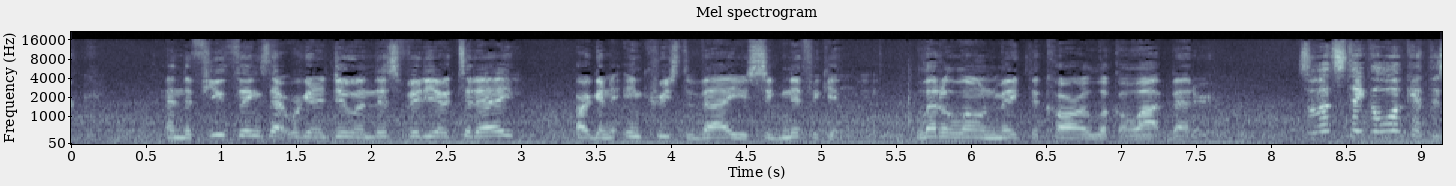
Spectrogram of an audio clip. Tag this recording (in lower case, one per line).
speech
